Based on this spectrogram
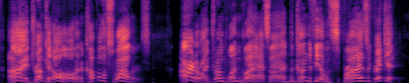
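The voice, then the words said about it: Old radio voice imitating Vera Vague. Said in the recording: “this is an old radio voice. ... That is my attempt to do Barbara Jo Allen, her Vera Vague character on Bob Hope's radio show.”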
